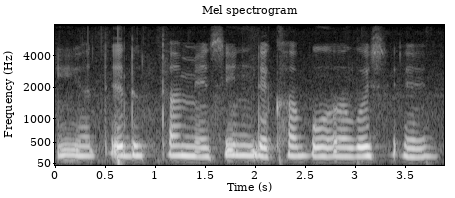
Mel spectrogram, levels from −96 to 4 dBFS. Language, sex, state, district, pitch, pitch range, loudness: Assamese, female, Assam, Sonitpur, 195 Hz, 190-210 Hz, -15 LUFS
